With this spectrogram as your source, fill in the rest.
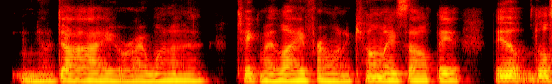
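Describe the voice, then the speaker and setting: A woman is speaking. She talks with a Midwestern US accent. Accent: US Midwest. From rural Iowa. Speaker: mental health advocate and author. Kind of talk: talk Q&A. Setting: presentation to audience.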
